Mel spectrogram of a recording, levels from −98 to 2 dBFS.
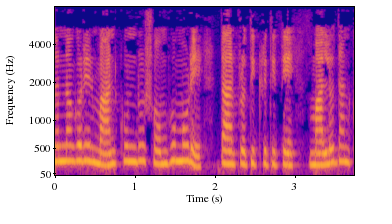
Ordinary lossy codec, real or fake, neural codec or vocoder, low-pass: none; real; none; none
